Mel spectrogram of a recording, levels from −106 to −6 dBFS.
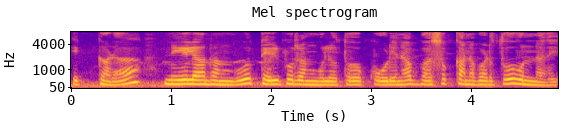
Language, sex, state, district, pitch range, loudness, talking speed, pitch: Telugu, female, Telangana, Mahabubabad, 190-225 Hz, -16 LUFS, 110 wpm, 205 Hz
